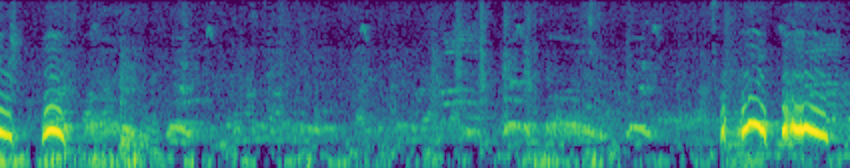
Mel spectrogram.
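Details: Spotted dove (tekukur) calls used to lure doves and make them sing: short rising coos near the start and a louder three-part coo phrase near the end, with softer distant coos in between.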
